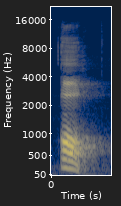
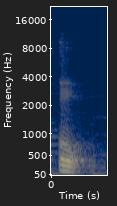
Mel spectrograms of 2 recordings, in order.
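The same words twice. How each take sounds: First: The vowel is said with an open mouth. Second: The vowel is said with a closed mouth. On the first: The speaker calls it right. "an open mouth O" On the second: The speaker calls it wrong. "not a closed mouth. It's not O"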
